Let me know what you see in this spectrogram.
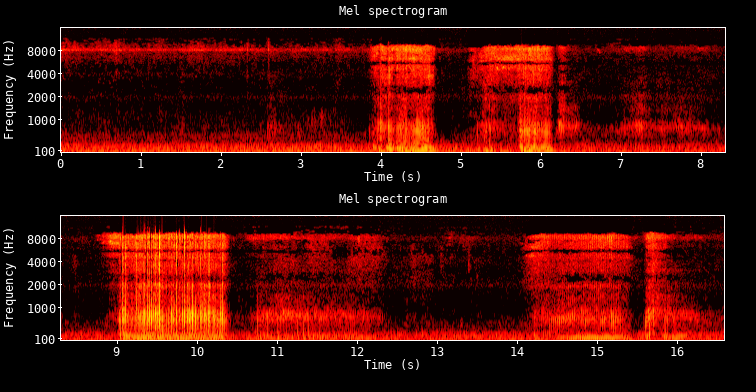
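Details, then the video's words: A female Boston terrier snoring while napping: rough, noisy snore bursts come at uneven intervals, with quieter low breathing rumble between them. "BOSTON TERRIER SNORES"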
